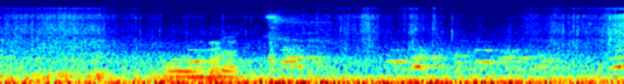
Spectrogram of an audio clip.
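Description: Black plastic bag rustling as hands move plastic-wrapped items inside it, with faint voices and a steady low rumble behind.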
